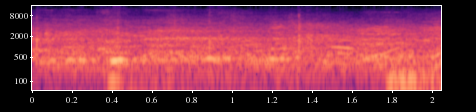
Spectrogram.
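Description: A young woman laughs through a microphone.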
